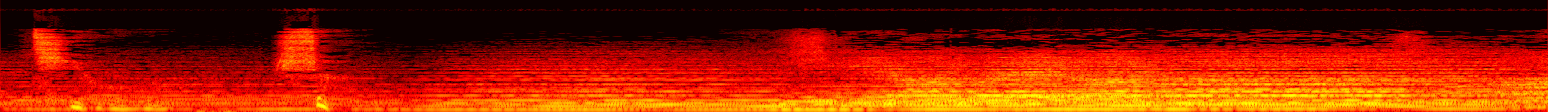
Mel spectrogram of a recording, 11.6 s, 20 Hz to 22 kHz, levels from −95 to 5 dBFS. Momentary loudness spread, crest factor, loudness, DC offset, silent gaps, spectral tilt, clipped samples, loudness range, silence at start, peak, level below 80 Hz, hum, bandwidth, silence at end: 17 LU; 16 dB; -25 LUFS; under 0.1%; none; -6 dB/octave; under 0.1%; 11 LU; 0 s; -10 dBFS; -46 dBFS; none; 16.5 kHz; 0 s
